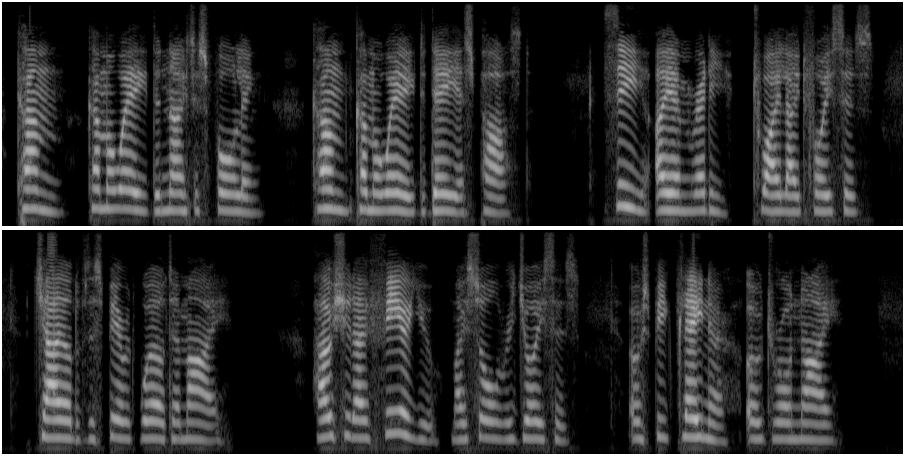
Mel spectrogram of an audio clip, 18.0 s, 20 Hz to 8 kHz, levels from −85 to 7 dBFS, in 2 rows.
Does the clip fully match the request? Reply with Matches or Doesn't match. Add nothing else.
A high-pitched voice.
Matches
